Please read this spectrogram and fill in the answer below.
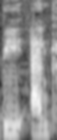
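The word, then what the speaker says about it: Bianca: work on my craft your name is bianka but pronounced B Anka as the anchor yeah um can you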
